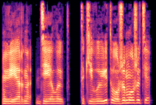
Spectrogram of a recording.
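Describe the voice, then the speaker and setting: A woman reading the part of a cold, detached male magic teacher who speaks in flat, curt, unhurried lines. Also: lowish voice, clear, resonant tone, dry recording, studio quality, close to an everyday voice.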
